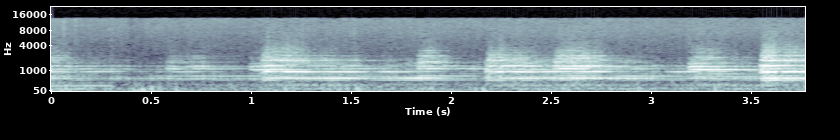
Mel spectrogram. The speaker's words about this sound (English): Bronislav cared very much for Elisabetta, so a few weeks later, the bells of the little church proclaimed them man and wife.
